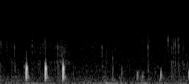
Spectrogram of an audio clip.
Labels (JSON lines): {"label": "biophony, knock croak", "recorder": "SoundTrap 300"}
